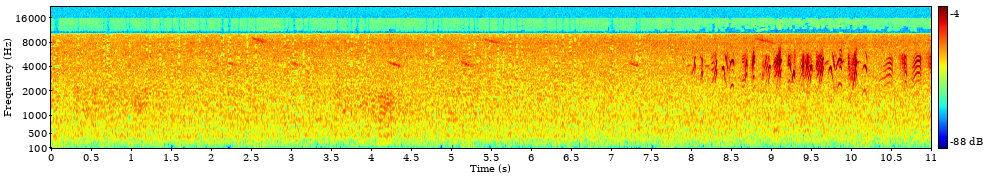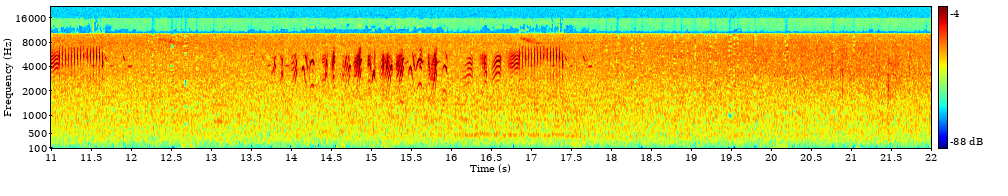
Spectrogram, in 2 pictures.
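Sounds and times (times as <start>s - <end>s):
faint outdoor hiss: 0.0s - 22.0s
songbird singing with trills: 8.0s - 12.1s, 13.7s - 17.5s.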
